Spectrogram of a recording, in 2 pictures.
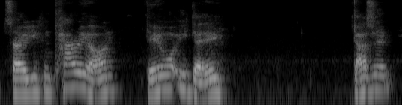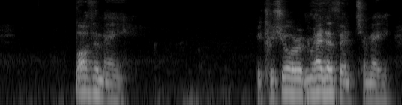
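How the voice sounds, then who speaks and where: Man, slightly high pitch, unhurried pace, blunt, sweary, casual stream chat. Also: darkish tone.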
